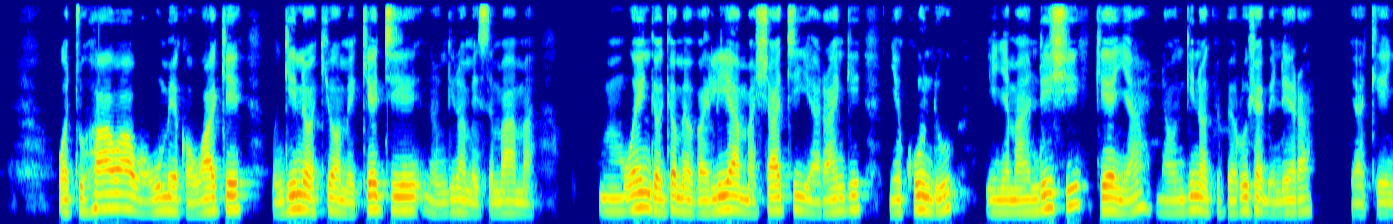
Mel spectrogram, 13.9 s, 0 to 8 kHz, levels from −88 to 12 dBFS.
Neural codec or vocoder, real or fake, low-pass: none; real; 7.2 kHz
